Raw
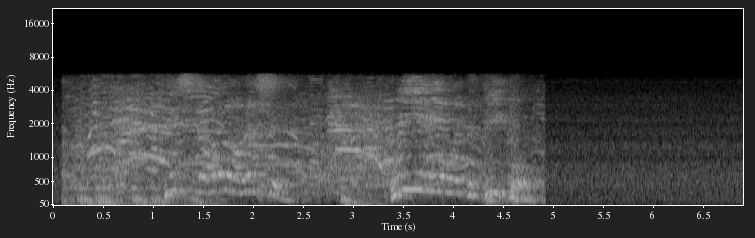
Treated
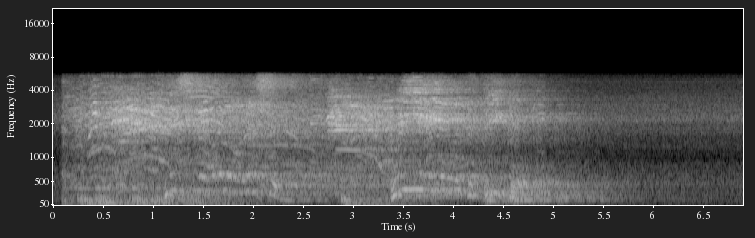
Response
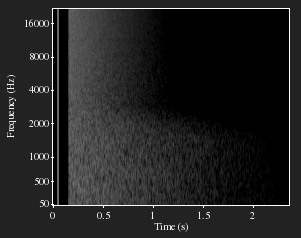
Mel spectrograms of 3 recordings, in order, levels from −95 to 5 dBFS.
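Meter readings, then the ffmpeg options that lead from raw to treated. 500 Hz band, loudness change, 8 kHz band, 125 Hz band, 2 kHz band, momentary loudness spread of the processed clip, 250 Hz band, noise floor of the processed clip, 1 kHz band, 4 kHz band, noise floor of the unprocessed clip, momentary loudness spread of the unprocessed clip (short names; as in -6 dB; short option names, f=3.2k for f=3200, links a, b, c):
+0.5 dB, +13.5 dB, n/a, +2.0 dB, +17.0 dB, 12 LU, +1.5 dB, -48 dBFS, -3.0 dB, +18.0 dB, -59 dBFS, 6 LU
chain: -filter_complex "[0:a]highshelf=f=1.6k:t=q:w=3:g=13,asplit=2[a][b];[1:a]atrim=start_sample=2205[c];[b][c]afir=irnorm=-1:irlink=0,volume=-5dB[d];[a][d]amix=inputs=2:normalize=0,aresample=32000,aresample=44100,volume=-2.5dB"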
